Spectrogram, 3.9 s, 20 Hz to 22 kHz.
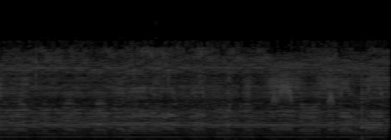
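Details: MD Needle Pen microneedling self-treatment of the nose at 1 mm depth, avoiding the bridge, in straight lines and small circles over the nostrils and tip, under numbing ointment: steady high-pitched electric buzz of the motorized pen.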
